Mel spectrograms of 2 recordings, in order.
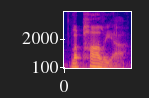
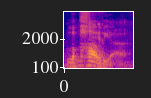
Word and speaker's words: LaPaglia: Is it LaPaglia? LaPaglia. So you don't say the G. The G is silent.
